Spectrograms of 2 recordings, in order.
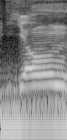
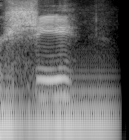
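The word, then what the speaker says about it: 四: And as you say, uh, Gecko, uh, four and seven have two different readings. For four, we have Yon or Shei. With seven, it's either Shi or Nana.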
